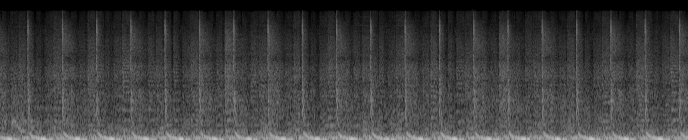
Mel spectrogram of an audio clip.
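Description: Techno played in a DJ set: a steady four-on-the-floor kick drum at about two beats a second over deep bass.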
